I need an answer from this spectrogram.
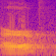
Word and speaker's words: herb: When the French took it over, they dropped the H and just called it ERB, herb. They lost the H. When the Brits came in, they took it over and they called it herb. And then some queen came along and she's like, well, in Latin it had the H, herba.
